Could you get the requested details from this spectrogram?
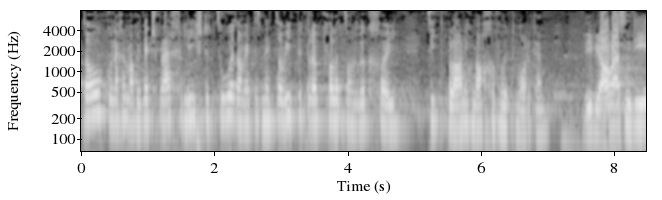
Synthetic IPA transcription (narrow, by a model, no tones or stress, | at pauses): t͡sɔwkunæχæɾmɑχidɛt̪ʃpɾæχəɾliːʃtət͡suəd̪ɑmɪtːəsnɪdsoʋit̪əɾt̪rœpfələtsɔnd̪ənʋʏɾkʰlə̥χœʏ | t͡sit̪plɑːniɡmɑχːəfɔhʏt̪mɔɾɡ̥ə | liːbiɑːʋæsən̩di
